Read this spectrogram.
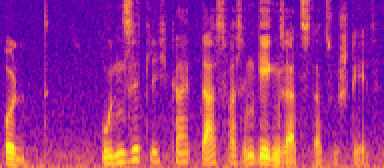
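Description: A man's voice: medium pitch, sing-song, a little slow. A cultivated court physician in a radio drama. He is earnest and reflective, with a mid-range voice that moves expressively up and down. Slight ambient noise sits behind him. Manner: reflective, reading aphorisms with care. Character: cultivated, earnest male court doctor, cautious lover.

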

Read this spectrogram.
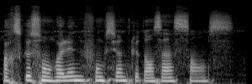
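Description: A woman's voice: lowish voice, little pitch movement, moderate pace, gravelly, dark tone. A woman playing a composed young alien agent who leads castaways and explains things with assurance in an audio drama. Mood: assured, explanatory.

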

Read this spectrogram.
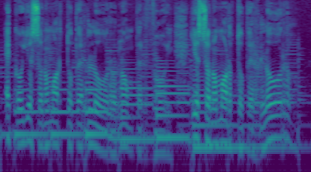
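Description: Radio theatre role: murdered young man speaking from death male actor, bitterly ironic, emphatic, mid-pitched, over music. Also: expressive, normal speed, natural voice. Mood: bitter, brooding.

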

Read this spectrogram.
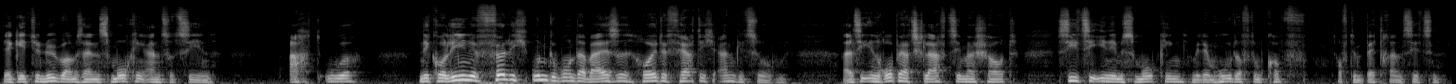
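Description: A man's voice: medium pitch, animated, normal speed, a little mellow, close to an everyday voice. A man as a precise, wry literary narrator. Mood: measured, wry. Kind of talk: scripted literary radio drama narration.

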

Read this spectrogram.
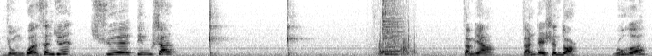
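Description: Man playing a lively, cheeky young crosstalk comedian. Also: extremely high pitch, a little slow. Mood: playful teasing. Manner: theatrical, teasing, playful. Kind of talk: crosstalk comedy dialogue in audio drama. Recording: loud background noise.

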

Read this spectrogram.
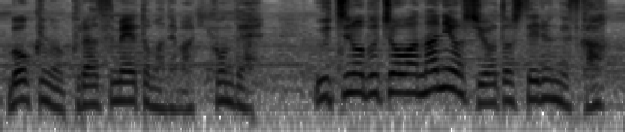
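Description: A woman playing an earnest, easily flustered high school boy in an audio drama. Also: expressive, very fast, natural voice. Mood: firm, accusing. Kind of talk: Japanese audio drama acting.

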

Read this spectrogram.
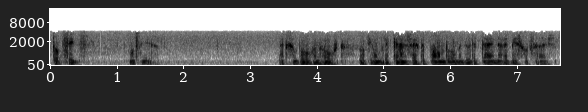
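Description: A man's voice: very deep voice, little pitch movement, normal speed, vocal fry, pauses often. Ernstige man met diepe, krakende stem. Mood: respectful. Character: earnest, troubled Dutchman, narrator and confidant. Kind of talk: radio play acting with reflective narration. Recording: muffled, hissy old radio recording.

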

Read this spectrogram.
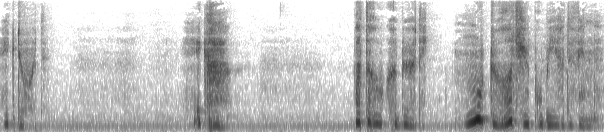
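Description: A breathy, husky woman, anxious and intense. She hesitates and repeats herself, yet sounds determined, in the manner of radio drama. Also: on the low side, animated, heavily acted. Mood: resolved. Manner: hesitant, halting, intense delivery. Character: anxious, determined actress searching for her missing brother. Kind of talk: Dutch radio play acting.

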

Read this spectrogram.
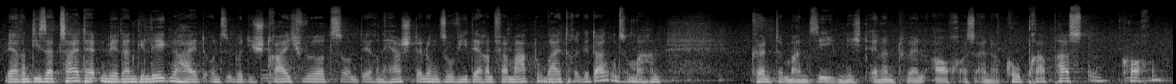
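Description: A man's voice: medium pitch, fairly even intonation, vocal fry, lightly acted. Man acting a pompous zealot in reverberant hiss. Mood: earnest, lofty. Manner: pompous, measured, formal speech. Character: zealous German nudist cult founder and coconut planter, self-righteous. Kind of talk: German radio drama acting. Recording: hiss, long reverberant room.

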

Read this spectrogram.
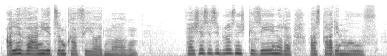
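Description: Radio drama role: actress as a steadfast, down-to-earth, protective woman with an average-pitched voice. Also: fast talker, darkish tone, no echo, lightly acted. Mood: reassuring. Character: loyal, sensible woman defending the bar owner. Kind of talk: German radio drama acting.

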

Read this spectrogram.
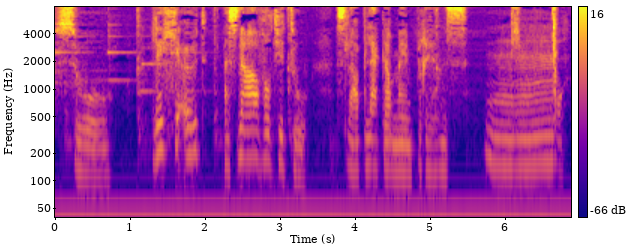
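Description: A woman playing a doting, motherly wife who babies her husband in a satirical radio play, with cooing, drawn-out speech. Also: a bass voice, over music, full character voice. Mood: cooing, soothing.

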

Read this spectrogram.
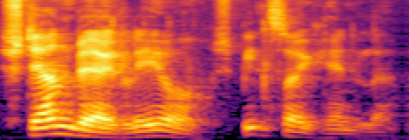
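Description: A man playing a determined, suspicious police lieutenant in a German radio crime drama, measured but insistent. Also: on the low side, very animated, husky, faint music behind, exaggerated voice.

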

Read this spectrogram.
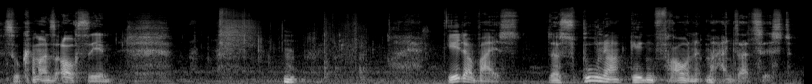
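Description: An actor playing a talkative, defensive wartime British intelligence officer in a German radio drama, speaking conversationally and emphatically. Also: male voice, low voice, very animated, slow, pauses often, slight background noise, heavily acted. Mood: animated, confiding. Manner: conversational, emphatic, with hesitations and scoffing.

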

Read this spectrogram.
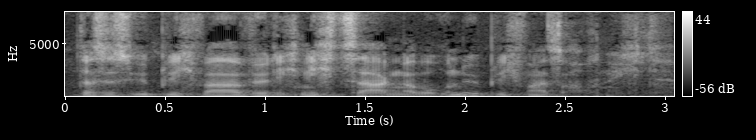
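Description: An actor playing a cynical, callous youth prison director in a German radio drama, condescending and bureaucratic. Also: male voice, low voice, very animated, quick pace, a bit bright, a little hiss or hum. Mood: cold, defensive.

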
